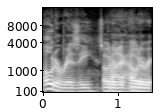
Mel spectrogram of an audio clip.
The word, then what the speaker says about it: Odorizzi: Do you pronounce it correctly? Odorizzi? I was joking. It's Odorizzi.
